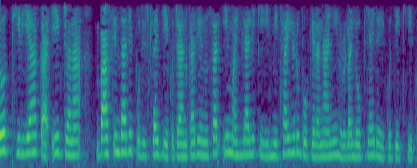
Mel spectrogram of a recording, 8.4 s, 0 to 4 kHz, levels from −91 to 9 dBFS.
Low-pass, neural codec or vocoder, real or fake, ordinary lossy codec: 3.6 kHz; none; real; AAC, 32 kbps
